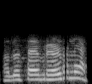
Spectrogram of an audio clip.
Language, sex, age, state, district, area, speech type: Kannada, male, 30-45, Karnataka, Belgaum, rural, conversation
